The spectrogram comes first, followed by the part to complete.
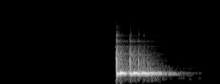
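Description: A bell-like chime is struck about a second in. It rings at one steady pitch with a few quick strikes at the start, then fades away within a second, marking the change to a new chapter.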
